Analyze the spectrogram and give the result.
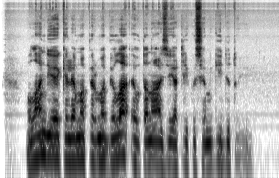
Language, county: Lithuanian, Vilnius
